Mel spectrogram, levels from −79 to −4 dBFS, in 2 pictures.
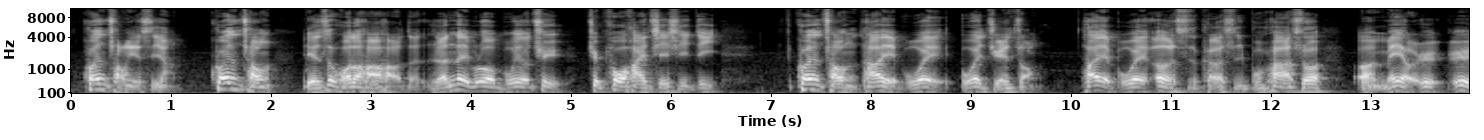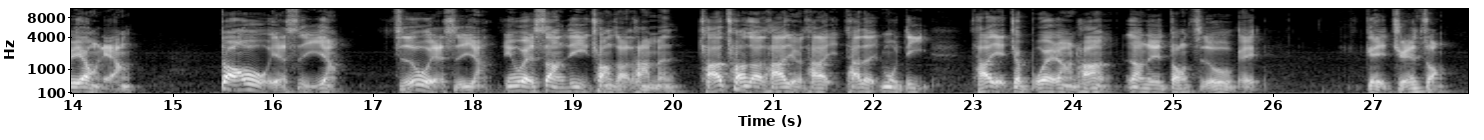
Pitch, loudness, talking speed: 150 Hz, -18 LUFS, 220 characters per minute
